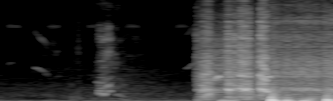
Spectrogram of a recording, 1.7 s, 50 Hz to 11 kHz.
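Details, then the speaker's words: Kayo K2 230 dirt bike, cold-natured, unstarted a few days, on choke after new lithium battery install: brief whir then catches within a second into strong even idle thumping; starts much better, normal starting. "I'm going to have to use the choke to start it up. It hasn't been started in a few days. Oh yeah. Starts much better."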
